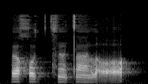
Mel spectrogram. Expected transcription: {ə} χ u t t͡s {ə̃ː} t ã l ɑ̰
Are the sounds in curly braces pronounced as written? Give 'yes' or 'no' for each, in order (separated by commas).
yes, no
